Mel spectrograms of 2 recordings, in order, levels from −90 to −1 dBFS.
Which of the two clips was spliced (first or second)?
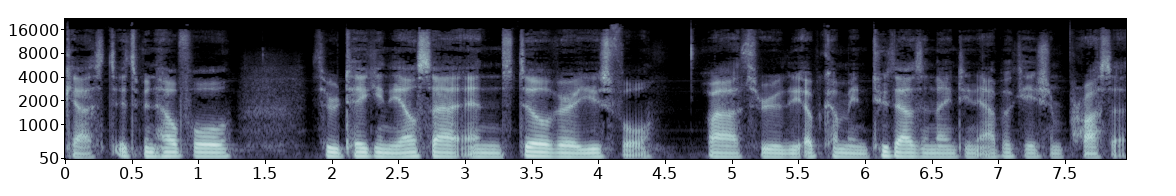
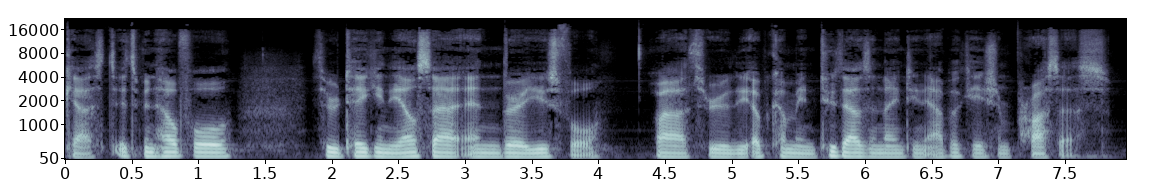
second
